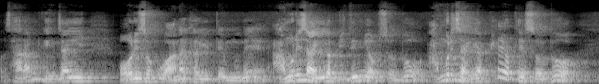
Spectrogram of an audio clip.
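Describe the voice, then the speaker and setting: A man's voice: fairly high pitch, expressive, fairly quick, a little mellow. A male pastor preaching a sermon, explaining a passage and asking his listeners rhetorical questions. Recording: roomy echo.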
